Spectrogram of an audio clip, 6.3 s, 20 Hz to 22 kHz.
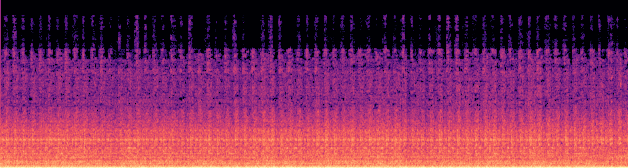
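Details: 2018 Ducati Scrambler 1100 Special before replacing the horizontal cylinder and piston: lumpy V-twin idle with a hollow rhythmic knock from one cylinder, piston slap.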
